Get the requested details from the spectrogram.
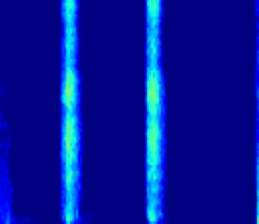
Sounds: Sniff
